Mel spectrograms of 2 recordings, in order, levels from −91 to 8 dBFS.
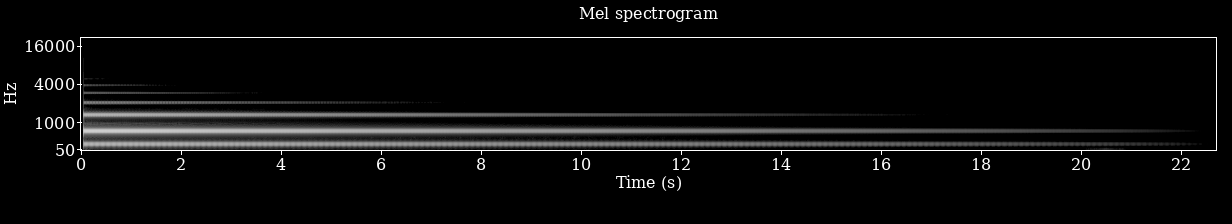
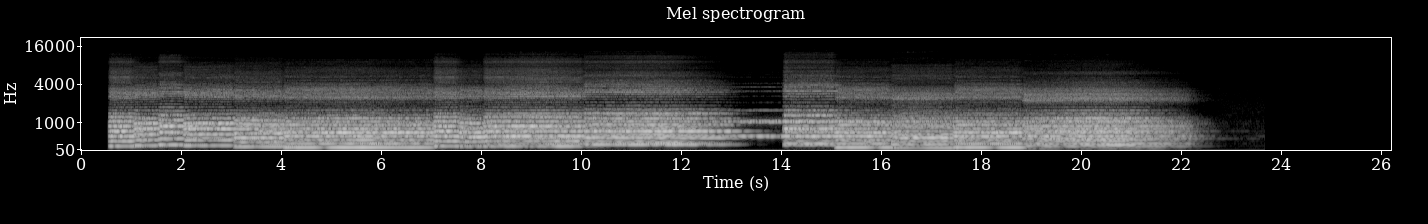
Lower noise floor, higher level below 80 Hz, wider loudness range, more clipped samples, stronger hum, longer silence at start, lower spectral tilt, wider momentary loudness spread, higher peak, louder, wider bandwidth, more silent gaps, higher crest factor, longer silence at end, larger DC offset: first, -87 dBFS vs -71 dBFS; second, under -90 dBFS vs -68 dBFS; first, 25 LU vs 4 LU; neither; neither; second, 0.05 s vs 0.55 s; first, -9.5 dB/octave vs -8 dB/octave; first, 26 LU vs 7 LU; about the same, -6 dBFS vs -6 dBFS; about the same, -20 LUFS vs -20 LUFS; second, 3.1 kHz vs 9.8 kHz; neither; about the same, 18 dB vs 14 dB; first, 9.15 s vs 3.9 s; neither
